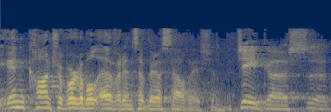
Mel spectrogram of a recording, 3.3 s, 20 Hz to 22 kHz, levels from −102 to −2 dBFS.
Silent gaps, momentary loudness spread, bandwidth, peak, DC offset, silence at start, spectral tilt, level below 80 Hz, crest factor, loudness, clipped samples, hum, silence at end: none; 14 LU; 8 kHz; -8 dBFS; under 0.1%; 0 s; -5.5 dB/octave; -52 dBFS; 18 dB; -27 LUFS; under 0.1%; none; 0 s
